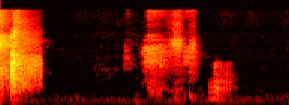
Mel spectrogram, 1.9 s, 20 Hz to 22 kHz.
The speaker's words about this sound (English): So should we just leave it at that and just go right into MVP, LVP? Just give a one clap for that, and that's about it. 3, 2, 1.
